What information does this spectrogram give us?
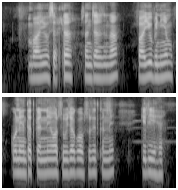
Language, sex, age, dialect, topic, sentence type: Hindi, male, 18-24, Awadhi Bundeli, agriculture, statement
